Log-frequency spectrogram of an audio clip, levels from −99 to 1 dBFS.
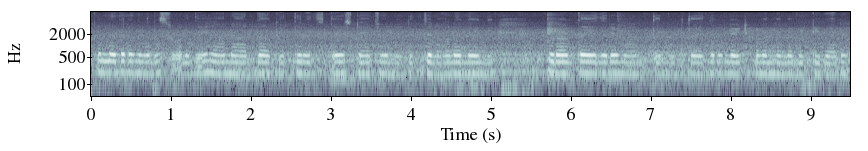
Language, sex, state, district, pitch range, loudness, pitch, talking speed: Kannada, female, Karnataka, Dakshina Kannada, 190-200 Hz, -18 LUFS, 195 Hz, 55 wpm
